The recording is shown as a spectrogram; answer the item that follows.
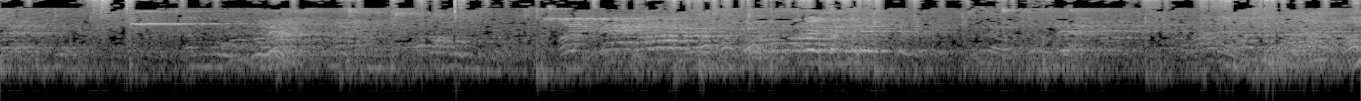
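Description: Futsal players' shouted calls echoing in a large gym during play, with a short high squeak about a second in and scattered ball and shoe sounds on the court.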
